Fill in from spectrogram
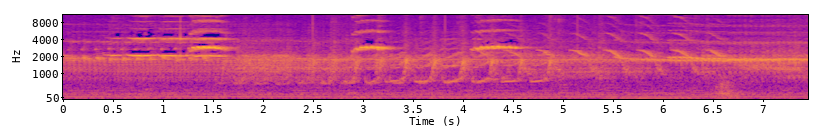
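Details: Waterslager canary of a 2020 strain singing a steady rolling, bubbling trill around a mid-high pitch, broken by bright bell-like notes near 1.5, 3 and 4.3 seconds and a run of short descending glides toward the end.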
